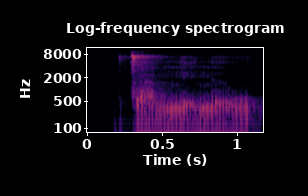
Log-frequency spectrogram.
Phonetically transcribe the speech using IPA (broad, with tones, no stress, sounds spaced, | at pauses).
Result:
t̪ a˨˩˨ m n e˨˩˨ n ə˨˩˦ w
